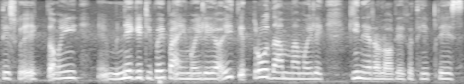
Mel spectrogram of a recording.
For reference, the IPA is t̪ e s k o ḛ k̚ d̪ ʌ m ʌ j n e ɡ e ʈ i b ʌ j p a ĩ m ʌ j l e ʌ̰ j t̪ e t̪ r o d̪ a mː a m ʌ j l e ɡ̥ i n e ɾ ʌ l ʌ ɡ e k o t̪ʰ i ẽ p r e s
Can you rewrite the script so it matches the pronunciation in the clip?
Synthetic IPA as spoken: t̪ e s k o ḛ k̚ d̪ ʌ m ʌ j n e ɡ e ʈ i b ʌ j p a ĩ m ʌ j l e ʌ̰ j t̪ e t̪ r o d̪ a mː a m ʌ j l e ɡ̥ i n e ɾ ʌ l ʌ ɡ e k o t̪ʰ i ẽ p r e s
